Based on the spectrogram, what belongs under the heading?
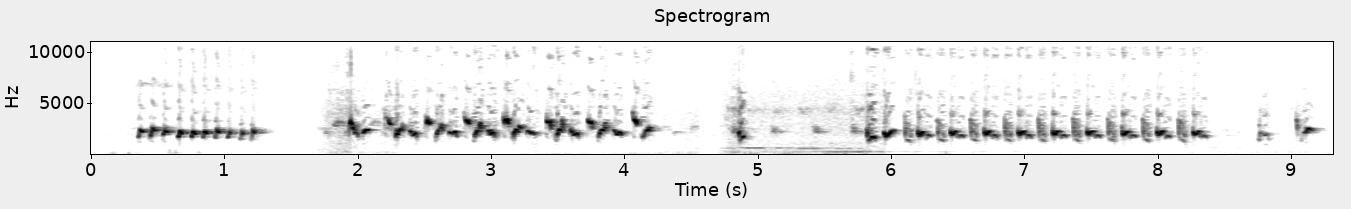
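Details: Sooty-headed bulbul in emotional ngalas singing, a fast song used to train young birds. A buzzy trill, then a long run of rapid twisting chatter, a short pause with background rumble and a low tone, and more quick rolling phrases.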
